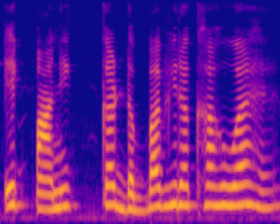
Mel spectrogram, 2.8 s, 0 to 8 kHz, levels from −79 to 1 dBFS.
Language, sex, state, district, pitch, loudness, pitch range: Hindi, female, Bihar, Patna, 250 Hz, -15 LUFS, 230-260 Hz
